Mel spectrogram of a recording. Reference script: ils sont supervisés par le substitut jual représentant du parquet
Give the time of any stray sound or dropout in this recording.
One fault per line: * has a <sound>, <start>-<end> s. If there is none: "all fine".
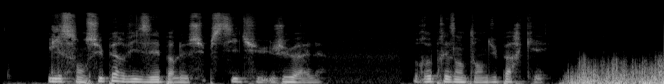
all fine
